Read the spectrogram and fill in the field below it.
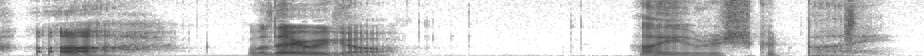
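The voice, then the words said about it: Exaggerated put-on Irish accent. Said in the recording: “I shouldn't have done the accent. I already have one. ... Whenever they try Irish accents ... except for you just did there”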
